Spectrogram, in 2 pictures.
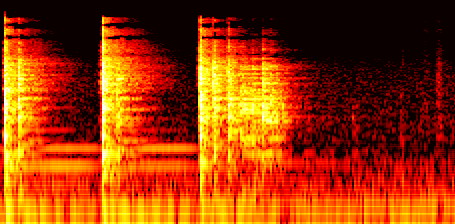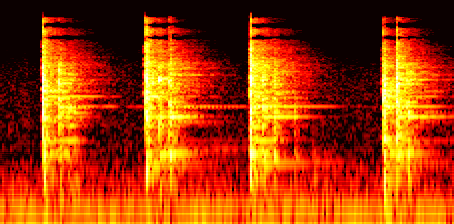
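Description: Hammer blows on a steel winch plate, beating a cut and bent section down into place. Each strike is sharp and leaves the plate ringing briefly. There are three strikes a little under a second apart, a pause of about a second and a half, then four more.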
